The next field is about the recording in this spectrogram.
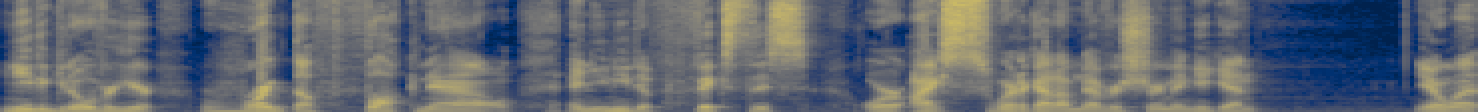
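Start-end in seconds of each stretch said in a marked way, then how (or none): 0.0-5.3 acted, fake furious voice. Streamer urging viewers to save someone's streak, mock-furious demand. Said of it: "I gotta get the right emotion".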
